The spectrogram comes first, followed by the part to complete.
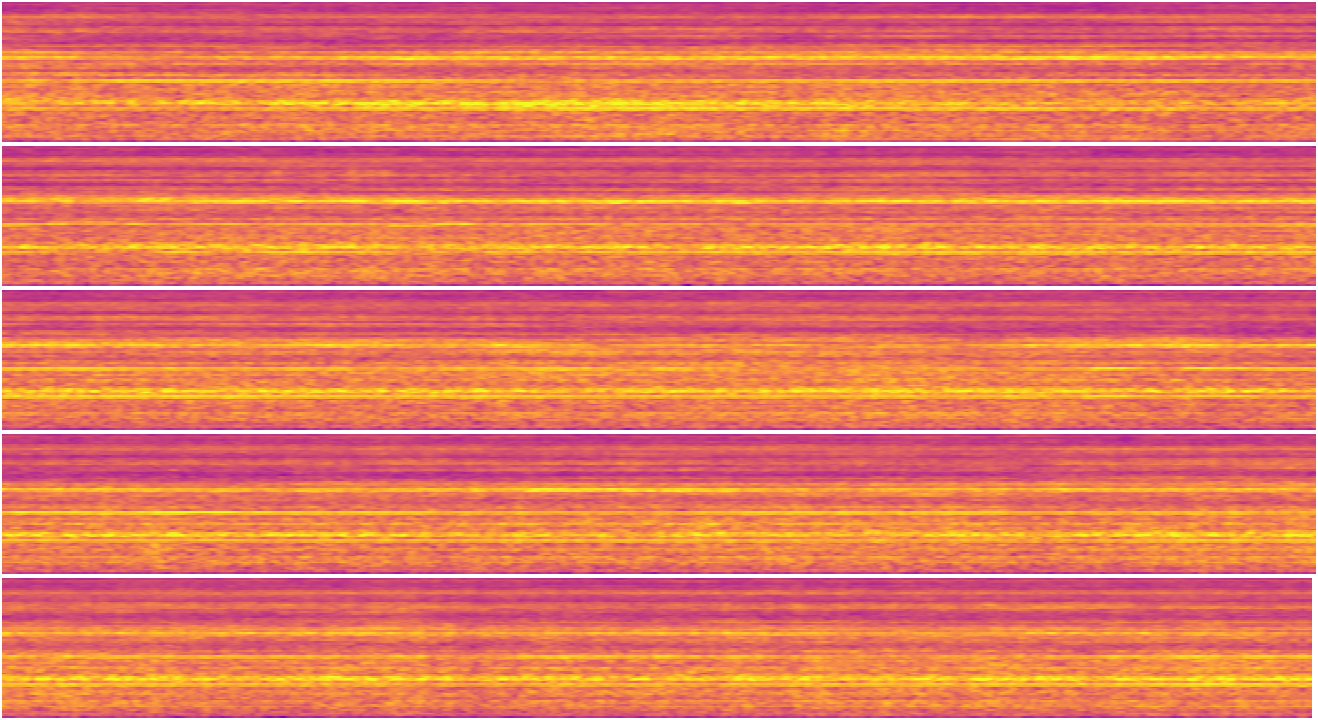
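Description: Steady, high-pitched turbine whine from a large military jet transport aircraft on the ground.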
